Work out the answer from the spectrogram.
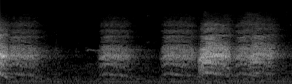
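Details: Northwestern crow giving alarm caws at a raccoon: loud, harsh, raspy caws in quick bursts, about five in three seconds, the later ones running close together.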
